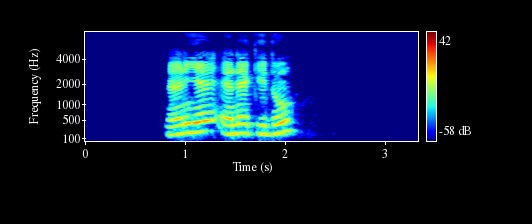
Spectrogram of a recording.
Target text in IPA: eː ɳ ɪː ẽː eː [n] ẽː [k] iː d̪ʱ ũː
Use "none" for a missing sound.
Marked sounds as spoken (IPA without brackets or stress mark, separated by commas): n, k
